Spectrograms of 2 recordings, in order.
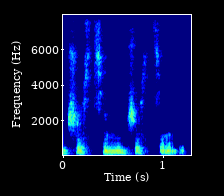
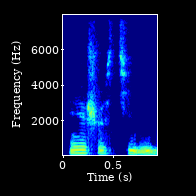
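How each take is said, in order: First: Je stimule trailing off into a breathy whisper; fading to a whisper. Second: Said in the usual way. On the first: Shown as a demonstration. A coach tapping along, trailing off into a whisper. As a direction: let je stimule fade to a whisper while tapping.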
